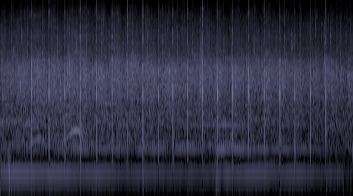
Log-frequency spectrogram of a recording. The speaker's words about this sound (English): Put your hands together and give the Lord a great round of applause. He's worthy.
